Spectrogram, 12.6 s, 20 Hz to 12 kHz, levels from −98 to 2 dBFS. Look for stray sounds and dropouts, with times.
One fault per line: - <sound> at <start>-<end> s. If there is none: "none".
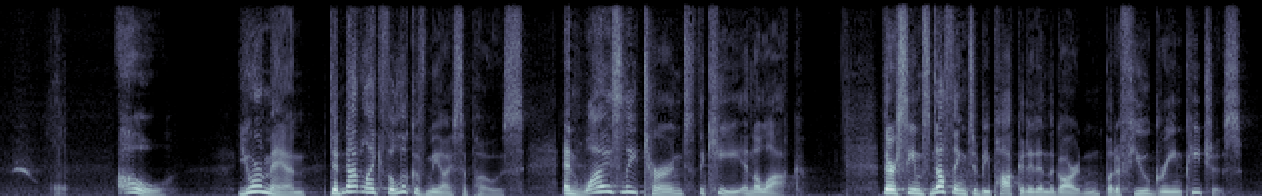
- breath at 0.1-0.7 s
